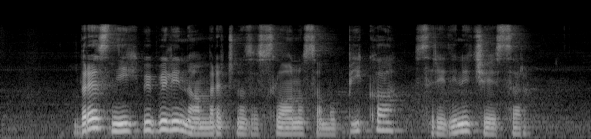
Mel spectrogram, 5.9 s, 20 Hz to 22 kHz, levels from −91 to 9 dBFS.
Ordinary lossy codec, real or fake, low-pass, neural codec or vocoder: none; real; none; none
